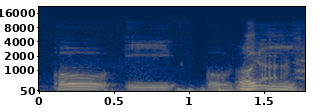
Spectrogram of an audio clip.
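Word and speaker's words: Oi Ocha: How do you pronounce that? Oi oka or ocha. Oi-ocha.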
